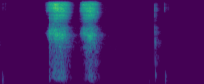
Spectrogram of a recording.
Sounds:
Sniff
